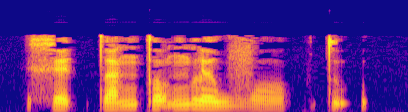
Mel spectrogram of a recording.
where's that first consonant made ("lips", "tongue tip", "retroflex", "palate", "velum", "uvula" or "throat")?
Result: velum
